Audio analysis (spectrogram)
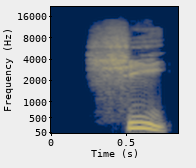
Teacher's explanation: with sheep, it is a much longer, extended I sound. And in order to make this sound, you have to open up your mouth and really smile.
